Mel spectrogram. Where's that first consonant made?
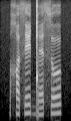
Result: uvula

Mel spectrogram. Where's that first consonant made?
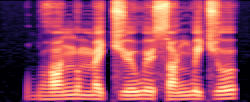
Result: lips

